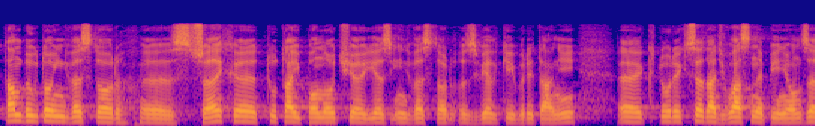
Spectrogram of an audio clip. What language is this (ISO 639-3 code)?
pol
